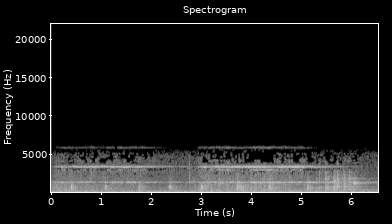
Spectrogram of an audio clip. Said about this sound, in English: Suddenly, a phone rings on the desk of the night watchman, rings and shatters the silence of this modern tomb of ancient art.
